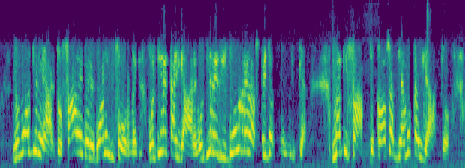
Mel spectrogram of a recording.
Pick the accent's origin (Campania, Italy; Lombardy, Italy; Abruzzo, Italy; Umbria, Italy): Lombardy, Italy; Milan; now in Lugano, Switzerland; Io sono di Milano, mi sono trasferito a Lugano.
